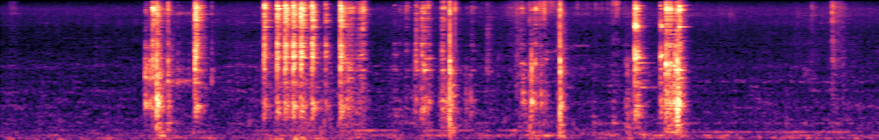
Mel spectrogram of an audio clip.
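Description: A metal spoon scraping and clinking against a glass bowl and a metal kettle as soft palm sugar is scooped out. The sounds come as half a dozen short groups of clinks and scrapes with quiet gaps between them.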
